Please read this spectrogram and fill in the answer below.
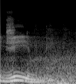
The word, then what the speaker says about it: جيم: في جيم والجيم دي انت بتنطقها خليط من الدال والجيم، ما بتقولش ايه جيم، بتقول جيم. الناس اللي درست التجويد تعرف ازاي تنطقها. بتجيب بتنطق هذا الحرف وانت لسانك عند مخرج الدال، طرف اللسان مع ايه خلف الثنايا العليا. جيم كانك هتقول جيم.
